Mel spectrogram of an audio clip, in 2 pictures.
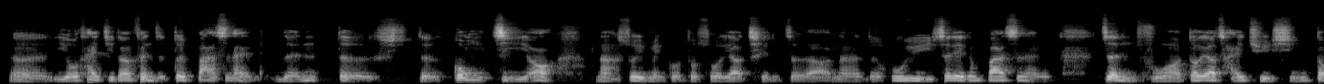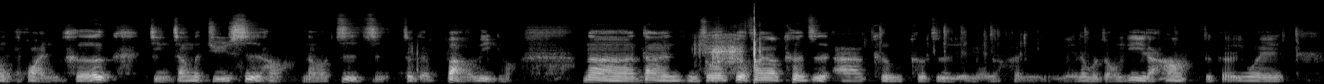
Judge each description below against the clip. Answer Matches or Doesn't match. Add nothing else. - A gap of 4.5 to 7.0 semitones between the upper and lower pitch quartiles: Doesn't match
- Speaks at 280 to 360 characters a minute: Doesn't match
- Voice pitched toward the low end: Matches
